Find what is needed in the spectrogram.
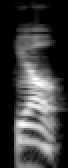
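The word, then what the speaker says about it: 去: Ông Yomi của chữ khứ thì là chúng ta đọc là kyo và cô.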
